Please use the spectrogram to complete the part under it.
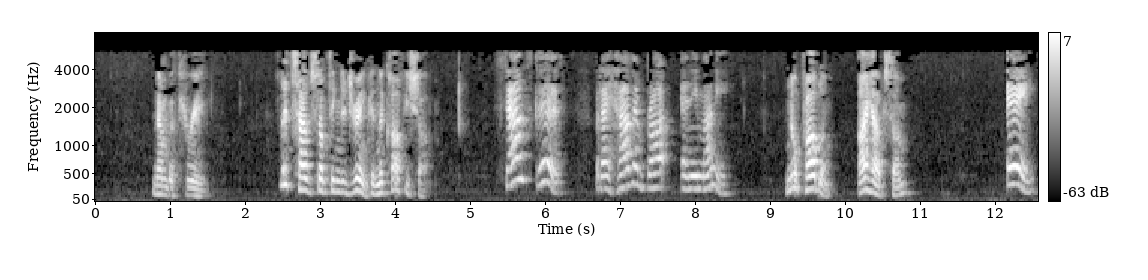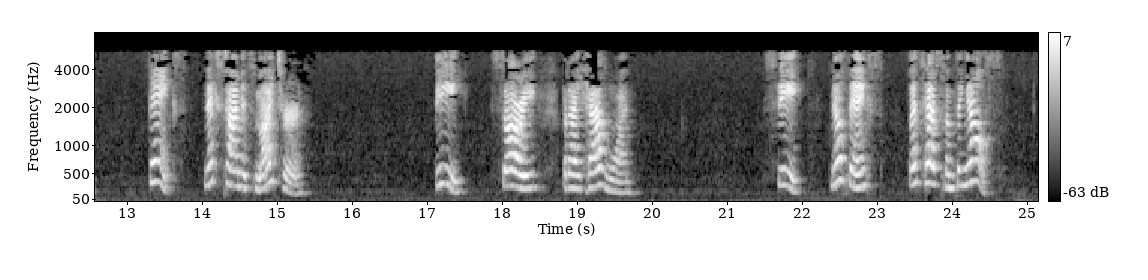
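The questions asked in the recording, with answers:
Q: No problem. I have some.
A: A: Thanks. Next time it's my turn.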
